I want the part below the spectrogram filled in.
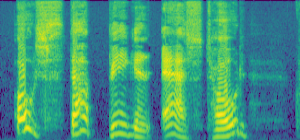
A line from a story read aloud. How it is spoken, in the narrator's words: cried the mole despairingly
